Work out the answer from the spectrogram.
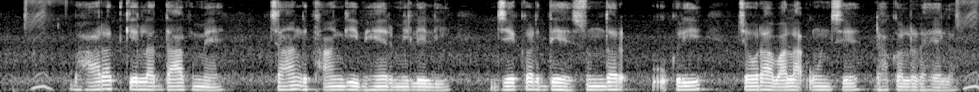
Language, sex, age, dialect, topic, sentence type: Bhojpuri, male, 18-24, Southern / Standard, agriculture, statement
